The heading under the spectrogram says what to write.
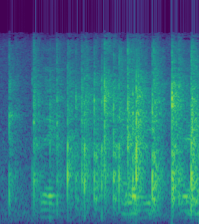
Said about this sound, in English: Productions squad, could we have a round of applause?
